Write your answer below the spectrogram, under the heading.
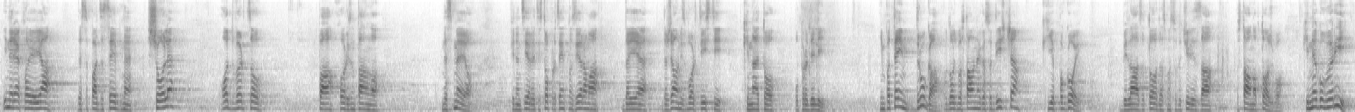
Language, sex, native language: Slovenian, male, Slovenian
